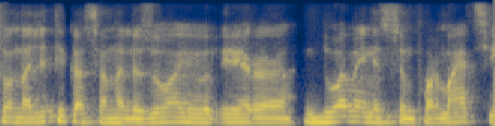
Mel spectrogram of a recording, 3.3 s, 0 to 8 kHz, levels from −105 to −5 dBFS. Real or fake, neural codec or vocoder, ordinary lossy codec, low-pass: fake; codec, 16 kHz, 2 kbps, X-Codec, HuBERT features, trained on general audio; AAC, 48 kbps; 7.2 kHz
